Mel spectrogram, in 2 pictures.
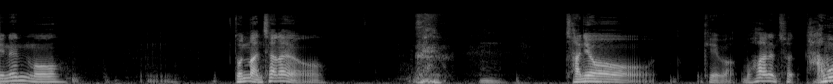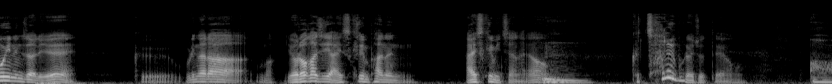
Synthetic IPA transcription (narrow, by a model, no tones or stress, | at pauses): inɯnmwʌ | tonmant͡ɕʰanajo̰ | kɯ | t͡ɕaɲʌ | ikʰe̞ma̰k̚mwʌɦanɯnt͡ɕʌtamoinɯnd͡ʑaɾie̞ | kɯ̰uɾinaɾa̰ma̰k̚jʌɾʌɣad͡ʑiaisʰɯ̥kʰɯɾimpʰanɯn | a̰isʰɯkʰɾimitt͡ɕ͈a̰na̰jo | kɯt͡ɕʰaɾɯɭponɦʌd͡ʑot͈e̞̰jo̰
